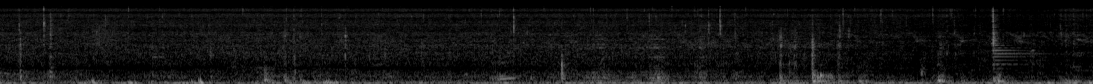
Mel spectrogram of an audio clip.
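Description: Tofu frying in hot oil, a steady sizzle with scattered clicks of utensils against the pan.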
